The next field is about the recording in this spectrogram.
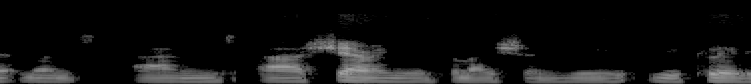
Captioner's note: laughs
